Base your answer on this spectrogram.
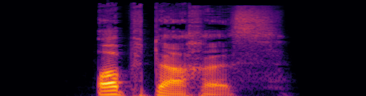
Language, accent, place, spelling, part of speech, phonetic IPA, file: German, Germany, Berlin, Obdaches, noun, [ˈɔpˌdaxəs], De-Obdaches.ogg
- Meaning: genitive singular of Obdach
